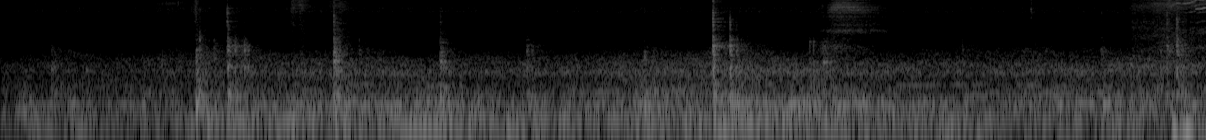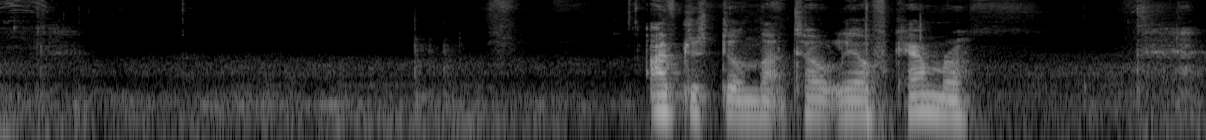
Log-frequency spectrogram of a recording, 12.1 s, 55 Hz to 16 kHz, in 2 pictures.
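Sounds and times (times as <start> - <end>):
handling noise: 0.0 - 6.5.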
